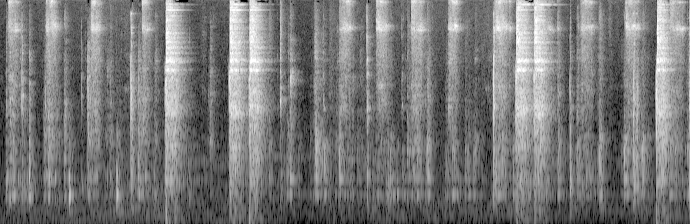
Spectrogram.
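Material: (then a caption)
Steel. A small solid steel block, held by hand on the steel bed of a hydraulic press, is tapped repeatedly with a small metal hammer. It gives about sixteen sharp, bright metal-on-metal knocks at an uneven pace, some much louder than others, each dying away quickly with a short high ring.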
